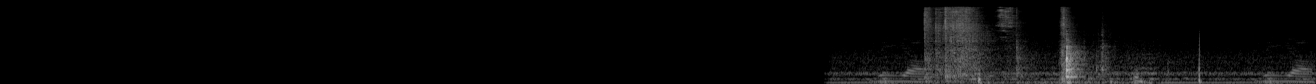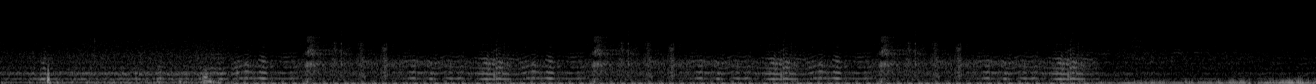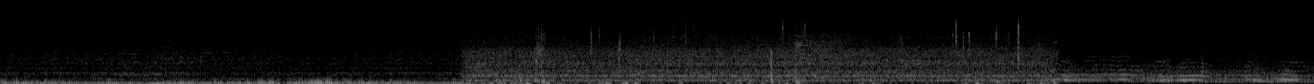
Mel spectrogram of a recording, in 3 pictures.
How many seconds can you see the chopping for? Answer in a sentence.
You can hear the chopping for 2 seconds altogether.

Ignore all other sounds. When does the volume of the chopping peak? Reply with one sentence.
The volume of the chopping peaks at 11 seconds.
